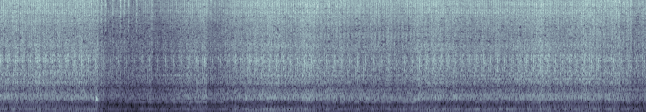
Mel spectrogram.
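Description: Light, fairly quick ticking knock over a cold idle, about three per second, steady with no revs; cold-start knock of unclear origin.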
